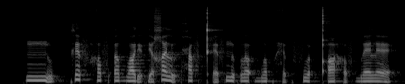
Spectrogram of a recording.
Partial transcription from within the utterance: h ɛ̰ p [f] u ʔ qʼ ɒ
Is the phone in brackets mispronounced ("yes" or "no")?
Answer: no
